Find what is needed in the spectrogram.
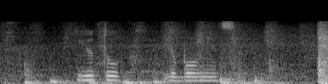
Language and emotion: Russian, neutral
